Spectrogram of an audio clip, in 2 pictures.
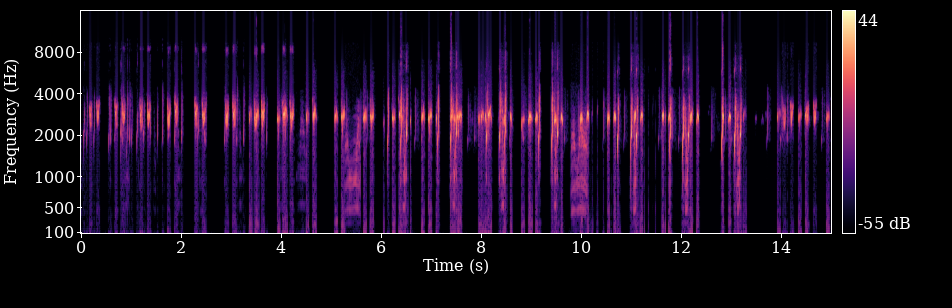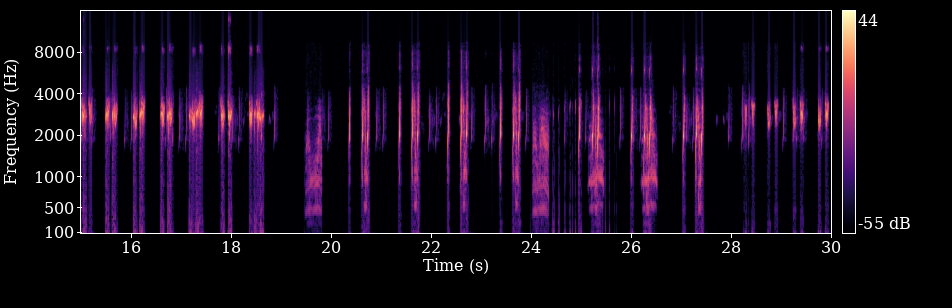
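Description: Common quail calling: fast trains of short, high chirps, several a second, with lower, coarser notes mixed in through the middle stretch. The calling breaks off briefly a few times.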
